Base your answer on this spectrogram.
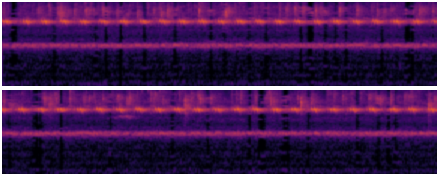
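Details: Crickets at night: a steady high shrill drone runs beneath rapid pulsed chirps repeating about four times a second, even and unbroken, with one faint brief higher note midway and no other sounds.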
